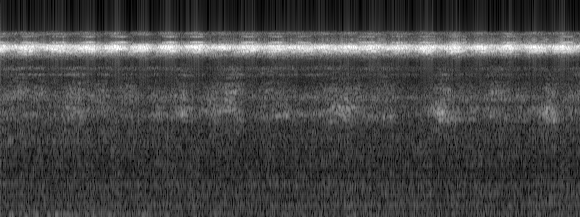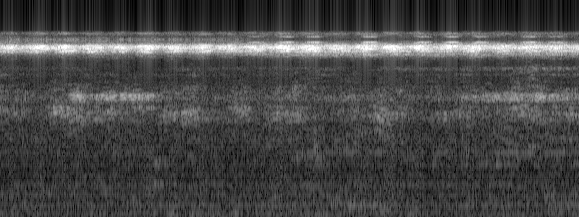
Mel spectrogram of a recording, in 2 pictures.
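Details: At night a cricket keeps up an unbroken, shrill trill pulsing roughly every quarter second, accompanied by faint, intermittent lower chirps from other insects.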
